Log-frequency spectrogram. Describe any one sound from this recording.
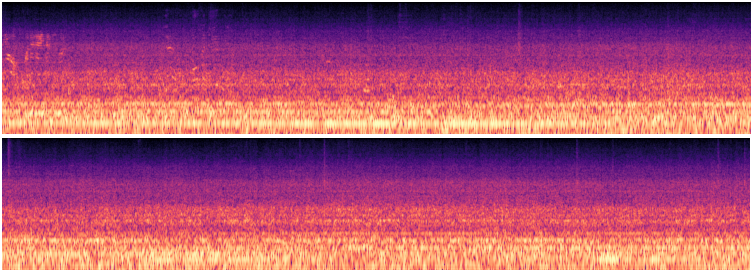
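A train rumbles steadily along the tracks at speed, heard from inside a carriage.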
